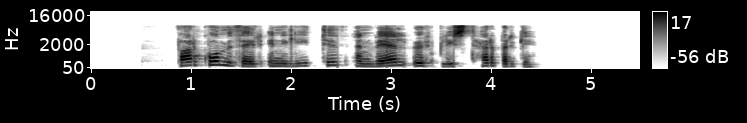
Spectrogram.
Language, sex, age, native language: Icelandic, female, 50-59, Icelandic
